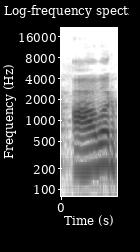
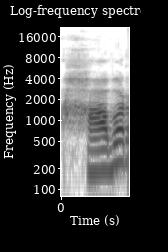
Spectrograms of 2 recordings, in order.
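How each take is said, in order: First: The word begins with a vowel sound. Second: The word begins with an h sound. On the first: The speaker calls it right. "आवर पढ़ा जाएगा" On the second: The speaker calls it wrong. "हावर नहीं पढ़ा जाएगा"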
